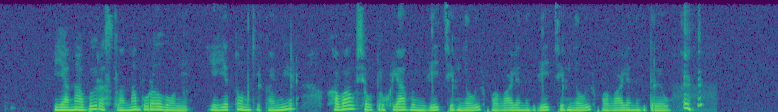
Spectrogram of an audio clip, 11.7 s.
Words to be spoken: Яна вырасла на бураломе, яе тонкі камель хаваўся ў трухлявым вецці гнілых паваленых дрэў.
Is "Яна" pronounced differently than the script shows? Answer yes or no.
no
